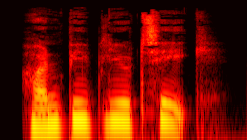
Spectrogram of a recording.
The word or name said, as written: håndbibliotek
